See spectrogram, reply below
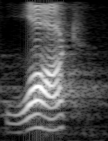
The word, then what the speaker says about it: walk: We have arguments at home about how to say C-A-U-L-K and W-A-L-K. It's not something you cook Chinese in, people. It has an L in it, right? I pronounce the L. Other people insist you don't.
